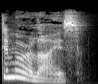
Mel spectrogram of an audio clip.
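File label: "demoralize", British English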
